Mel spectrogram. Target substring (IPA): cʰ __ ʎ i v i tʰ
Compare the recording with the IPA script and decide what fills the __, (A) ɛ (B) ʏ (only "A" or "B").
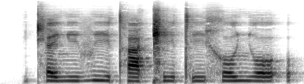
A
